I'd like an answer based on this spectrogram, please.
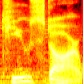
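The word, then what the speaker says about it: Q*: originally this model was known as Q asterisk pronounced qar within open AI this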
